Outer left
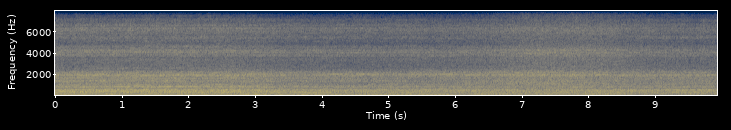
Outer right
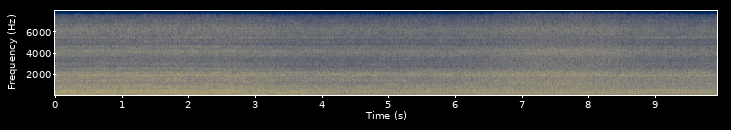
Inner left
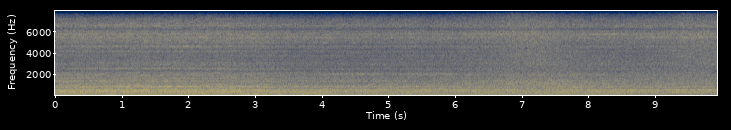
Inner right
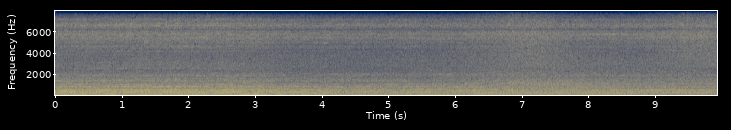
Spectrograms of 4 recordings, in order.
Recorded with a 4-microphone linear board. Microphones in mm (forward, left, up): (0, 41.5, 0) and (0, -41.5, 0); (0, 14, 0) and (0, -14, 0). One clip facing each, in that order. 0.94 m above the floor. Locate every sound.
0.0 s an engine running: 35° left (ahead or behind), 0.9 m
